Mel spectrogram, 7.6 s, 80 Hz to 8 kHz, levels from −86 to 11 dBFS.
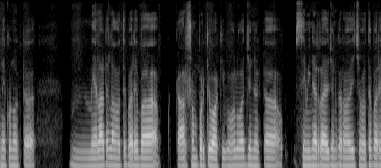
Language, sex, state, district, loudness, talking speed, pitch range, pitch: Bengali, male, Tripura, South Tripura, -18 LUFS, 155 wpm, 130-140 Hz, 135 Hz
